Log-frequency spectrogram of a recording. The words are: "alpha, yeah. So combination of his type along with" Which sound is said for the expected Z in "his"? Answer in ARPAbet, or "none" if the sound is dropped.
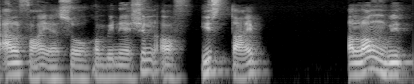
S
